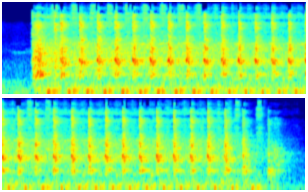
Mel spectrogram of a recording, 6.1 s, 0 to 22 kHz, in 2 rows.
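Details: 2000 Suzuki Quadrunner 250 4x4 ATV, fuel on reserve, choke on: steady starter cranking at about three pulses a second for five seconds with no firing. Cranks but won't start.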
